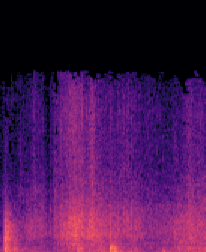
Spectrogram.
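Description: Tissue paper and a silky fabric dust bag rustling as they are handled and lifted out of a box, with a sharp tap right at the start and a small knock about a second in.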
